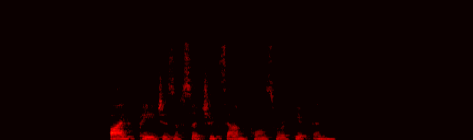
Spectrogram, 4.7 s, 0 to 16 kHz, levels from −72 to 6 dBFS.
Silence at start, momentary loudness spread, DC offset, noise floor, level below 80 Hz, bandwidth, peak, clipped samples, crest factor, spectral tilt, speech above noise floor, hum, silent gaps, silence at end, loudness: 1 s; 11 LU; under 0.1%; -83 dBFS; -88 dBFS; 11.5 kHz; -28 dBFS; under 0.1%; 24 dB; -3.5 dB/octave; 33 dB; none; none; 1.35 s; -50 LUFS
